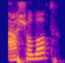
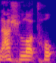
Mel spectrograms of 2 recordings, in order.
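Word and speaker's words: axolotl: I believe so uh the x is an sh sound and the TL is a with the uh tongue at the Ro of the mouth at least in classical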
